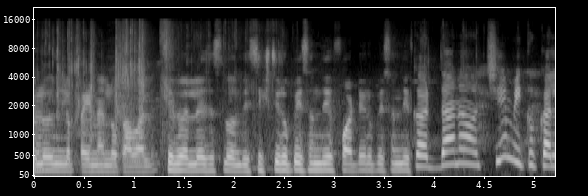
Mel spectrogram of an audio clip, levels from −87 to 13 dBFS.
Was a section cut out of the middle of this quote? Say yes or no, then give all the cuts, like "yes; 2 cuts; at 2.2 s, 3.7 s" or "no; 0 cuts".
yes; 2 cuts; at 1.2 s, 3.8 s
